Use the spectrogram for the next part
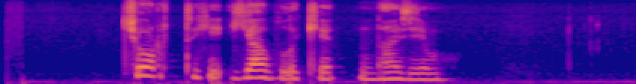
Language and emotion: Russian, neutral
